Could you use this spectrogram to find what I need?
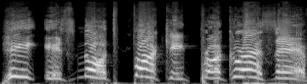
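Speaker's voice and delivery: furious, shrill, very loud shriek at full volume. Narrator reading a first-person story, retorting to Hermione: shrieking. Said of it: "I shrieked".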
